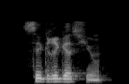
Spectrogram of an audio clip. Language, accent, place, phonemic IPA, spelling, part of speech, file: French, France, Lyon, /se.ɡʁe.ɡa.sjɔ̃/, ségrégation, noun, LL-Q150 (fra)-ségrégation.wav
- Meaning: segregation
